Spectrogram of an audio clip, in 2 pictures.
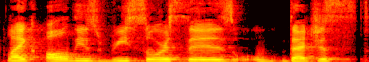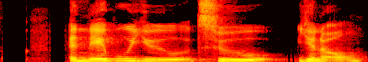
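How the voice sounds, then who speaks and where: A woman's voice: mid-range voice, fairly even intonation, slow pace. Woman, podcast guest, casual interview, thoughtful, many ums. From Nigeria.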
